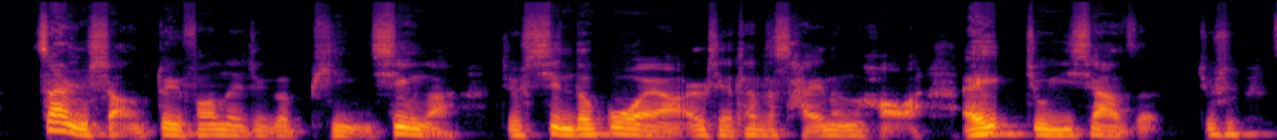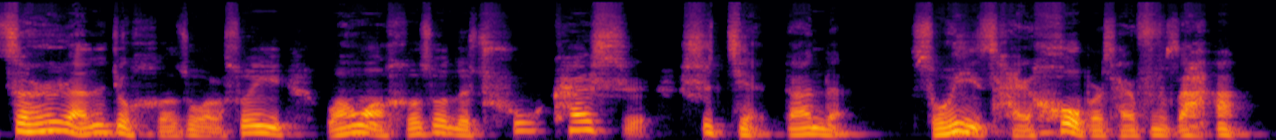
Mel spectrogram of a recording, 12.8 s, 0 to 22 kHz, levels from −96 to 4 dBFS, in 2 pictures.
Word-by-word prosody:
赞 -, -, +5 dB
赏 80 Hz, -, -4 dB
对 120 Hz, -3 st, +1 dB
方 115 Hz, 0 st, -3 dB
的 105 Hz, -3 st, -2 dB
这 -, -, -9 dB
个 -, -, -6 dB
品 -, -, -7 dB
性 130 Hz, -7 st, +3 dB
啊， -, -, -7 dB, 0.2 s
就 110 Hz, -, -6 dB
信 115 Hz, +3 st, +2 dB
得 125 Hz, -, +4 dB
过 125 Hz, -3 st, +2 dB
呀， 95 Hz, -, -1 dB
而 110 Hz, -, -5 dB
且 105 Hz, -2 st, -7 dB
他 120 Hz, -, -5 dB
的 105 Hz, -, -7 dB
才 110 Hz, -, -7 dB
能 105 Hz, -1 st, -4 dB
好 100 Hz, -, -5 dB
啊， -, -, -7 dB, 0.2 s
哎， 130 Hz, +6 st, +7 dB
就 120 Hz, -3 st, +1 dB
一 110 Hz, 0 st, 0 dB
下 110 Hz, -, -1 dB
子， -, -, -14 dB, 0.2 s
就 120 Hz, -, -9 dB
是 120 Hz, 0 st, -7 dB, 0.2 s
自 185 Hz, +8 st, +3 dB
然 185 Hz, -, +5 dB
而 210 Hz, -, +4 dB
然 160 Hz, -, +5 dB
地 165 Hz, -, +1 dB
就 155 Hz, -, +2 dB
合 95 Hz, 0 st, -7 dB
作 105 Hz, -3 st, -4 dB
了。 -, -, -6 dB
所 155 Hz, +1 st, +1 dB
以 140 Hz, -2 st, +3 dB, 0.2 s
往 160 Hz, -, +2 dB
往 -, -, +6 dB
合 130 Hz, +2 st, -3 dB
作 155 Hz, +1 st, -1 dB
的 110 Hz, -3 st, 0 dB
初 195 Hz, -, -9 dB
开 215 Hz, +1 st, +3 dB
始 210 Hz, -2 st, -7 dB
是 155 Hz, -, -5 dB
简 120 Hz, -2 st, -5 dB
单 125 Hz, +2 st, +2 dB
的， 125 Hz, +3 st, -4 dB, 0.3 s
所 -, -, +4 dB
以 -, -, +6 dB
才 -, -, -5 dB
后 -, -, +6 dB
边 105 Hz, -, -3 dB
儿 -, -, 0 dB
才 100 Hz, 0 st, -5 dB
复 110 Hz, +2 st, -5 dB
杂。 115 Hz, +4 st, -1 dB
120 Hz, 290 characters per minute, -24 LUFS, 110-140 Hz, 0.3 s, 哎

